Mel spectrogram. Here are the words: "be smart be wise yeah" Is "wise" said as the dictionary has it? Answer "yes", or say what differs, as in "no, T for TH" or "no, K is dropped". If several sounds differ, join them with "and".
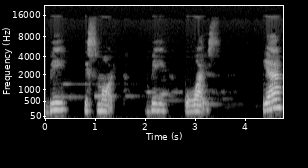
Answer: no, S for Z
